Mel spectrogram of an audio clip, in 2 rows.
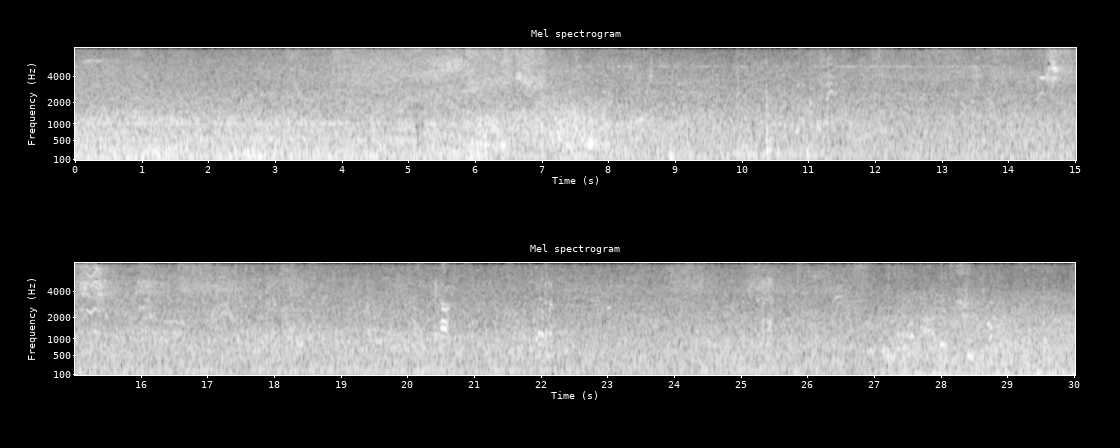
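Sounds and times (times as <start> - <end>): chatter of crowd: 0.0 - 30.0.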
